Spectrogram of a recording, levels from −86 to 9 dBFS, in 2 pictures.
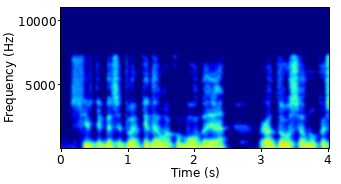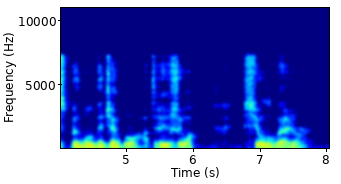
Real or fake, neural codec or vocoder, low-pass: fake; codec, 16 kHz, 1 kbps, FunCodec, trained on LibriTTS, 50 frames a second; 7.2 kHz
